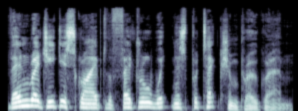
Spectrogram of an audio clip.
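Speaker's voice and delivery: usual speaking voice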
